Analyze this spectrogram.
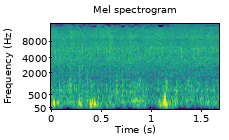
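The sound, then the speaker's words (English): Boiling, bubbling water in hot pools, steam and water percolating up from the ground. A continuous churning wash with low, irregular burbling pops, and a few louder glugs rising above the steady bubbling. “We had all these boiling, bubbling hot pools to ourselves. This is the sound of the boiling.”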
